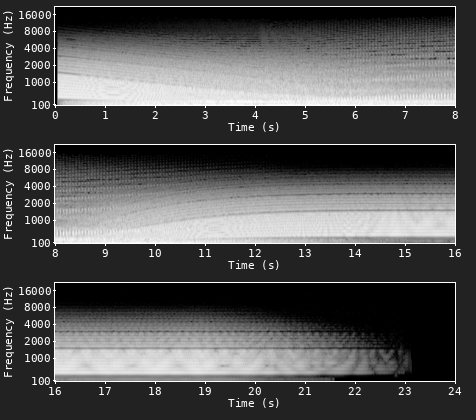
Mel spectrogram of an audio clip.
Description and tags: ufo sighting
An alien UFO space ship approaches and then fades off into the distance
alien, alien-abduction, space, space-shuttle, ufo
